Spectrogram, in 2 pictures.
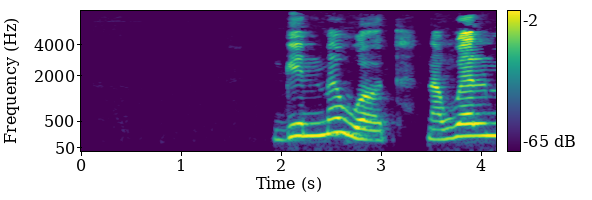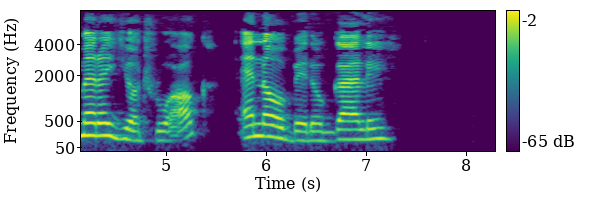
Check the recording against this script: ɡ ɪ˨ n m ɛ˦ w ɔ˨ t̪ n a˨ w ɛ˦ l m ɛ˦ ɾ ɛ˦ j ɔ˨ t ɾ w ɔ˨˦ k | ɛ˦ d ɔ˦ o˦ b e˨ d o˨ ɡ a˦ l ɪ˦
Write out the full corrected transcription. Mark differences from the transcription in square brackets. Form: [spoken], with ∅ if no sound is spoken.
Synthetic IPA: ɡ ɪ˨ n m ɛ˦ w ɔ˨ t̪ n a˨ w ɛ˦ l m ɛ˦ ɾ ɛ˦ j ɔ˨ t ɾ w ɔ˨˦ k | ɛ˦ [n] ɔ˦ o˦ b e˨ d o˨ ɡ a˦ l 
